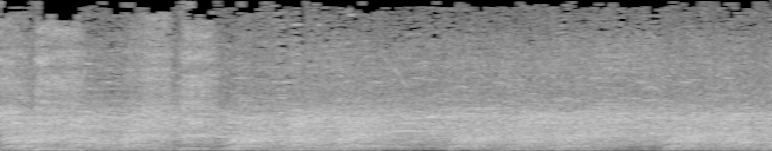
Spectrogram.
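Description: A man laughs wildly.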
